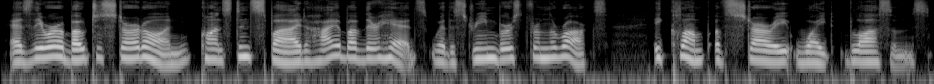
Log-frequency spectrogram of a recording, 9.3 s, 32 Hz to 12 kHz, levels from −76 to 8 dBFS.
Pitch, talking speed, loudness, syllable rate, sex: 175 Hz, 165 wpm, -19 LUFS, 4.3 syllables/s, female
